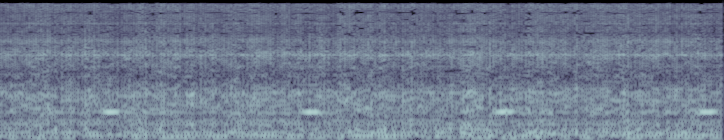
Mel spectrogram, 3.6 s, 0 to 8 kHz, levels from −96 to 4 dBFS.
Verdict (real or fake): fake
